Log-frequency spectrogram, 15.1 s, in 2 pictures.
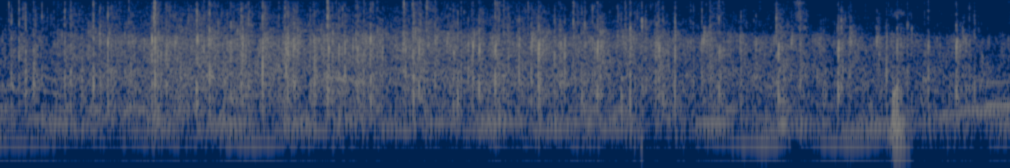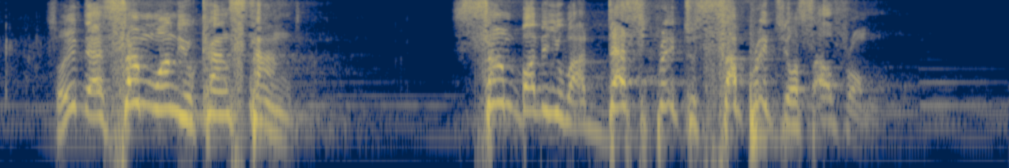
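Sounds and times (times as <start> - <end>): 
audience hand clapping: 0.0 - 9.2
speech: 8.0 - 9.8, 11.7 - 14.3.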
